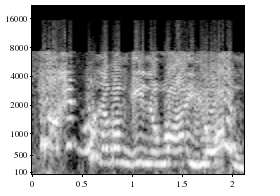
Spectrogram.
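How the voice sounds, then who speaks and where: A woman's voice: very high-pitched, wildly swooping pitch, normal speed, shouting, very noisy, heavily acted. A scolding, exasperated mother. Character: strict worried mother of grown children. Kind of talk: classic radio drama acting.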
